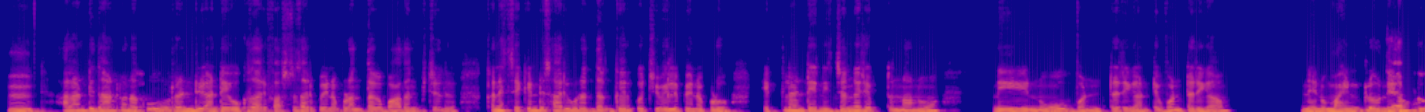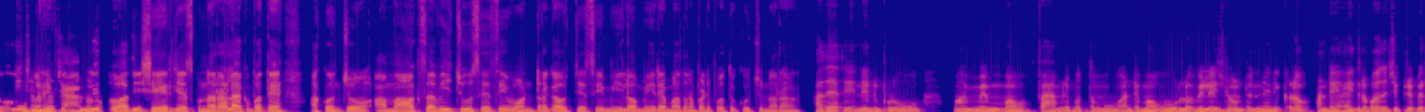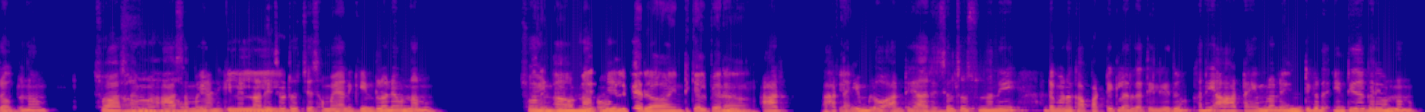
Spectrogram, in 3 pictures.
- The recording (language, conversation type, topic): Telugu, podcast, ఒంటరిగా అనిపించినప్పుడు ముందుగా మీరు ఏం చేస్తారు?
- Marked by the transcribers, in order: other background noise; in English: "ఫస్ట్"; in English: "సెకండ్"; in English: "ఫ్యామిలీతో"; in English: "షేర్"; in English: "మార్క్స్"; in English: "ఫ్యామిలీ"; in English: "విలేజ్‌లో"; in English: "ప్రిపేర్"; in English: "సో"; in English: "రిజల్ట్స్"; in English: "సో"; in English: "రిజల్ట్స్"; in English: "పార్టిక్యులర్‌గా"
